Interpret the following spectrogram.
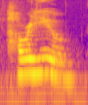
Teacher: so you is much much longer than how and are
